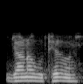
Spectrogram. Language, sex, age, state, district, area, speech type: Dogri, male, 18-30, Jammu and Kashmir, Reasi, rural, conversation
